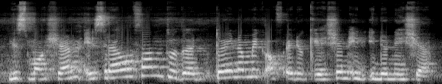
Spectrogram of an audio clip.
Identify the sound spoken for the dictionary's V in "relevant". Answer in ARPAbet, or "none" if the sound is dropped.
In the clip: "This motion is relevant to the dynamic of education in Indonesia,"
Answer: F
